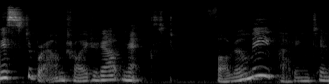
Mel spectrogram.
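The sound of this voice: Unforced reading voice, nothing more.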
